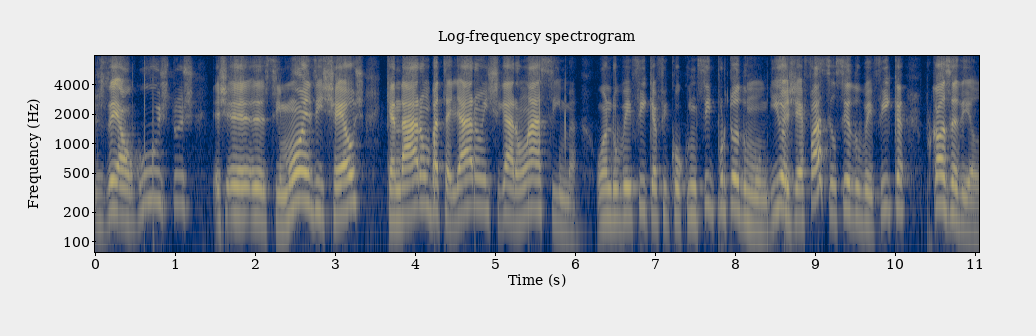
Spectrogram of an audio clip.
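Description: His pitch is high for a man, and his intonation is lively. He speaks at a moderate pace. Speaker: football podcast host. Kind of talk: casual chat.

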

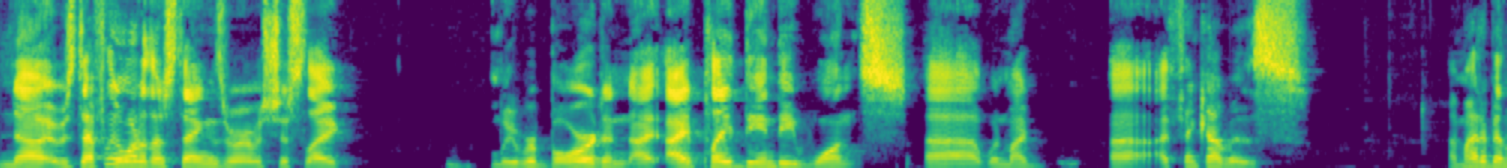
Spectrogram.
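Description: A man with a normal speaking voice at medium pitch and lively intonation, on a very clean recording with a silent background. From Texas. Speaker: Twitch streamer and podcaster. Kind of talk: casual interview chat.

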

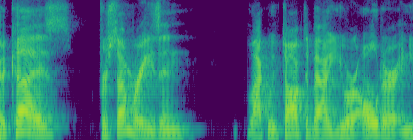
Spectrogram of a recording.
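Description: A man talks at a medium pitch and a moderate pace in a normal speaking voice. The recording is very clean, with a silent background. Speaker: podcast host. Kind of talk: casual chat. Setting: recording at home.

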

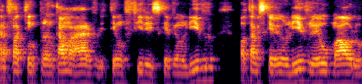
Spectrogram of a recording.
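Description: On a very clean recording with a silent background, a man speaks very fast in a flat monotone at a fairly low pitch. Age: 50s. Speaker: futsal fitness coach. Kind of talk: casual interview.

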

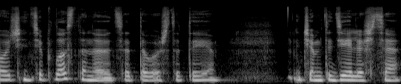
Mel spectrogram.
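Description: Her voice has a somewhat breathy quality. The woman's pitch sits in the medium range. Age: 20s. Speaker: psychology student and podcast co-host. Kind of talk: casual chat.

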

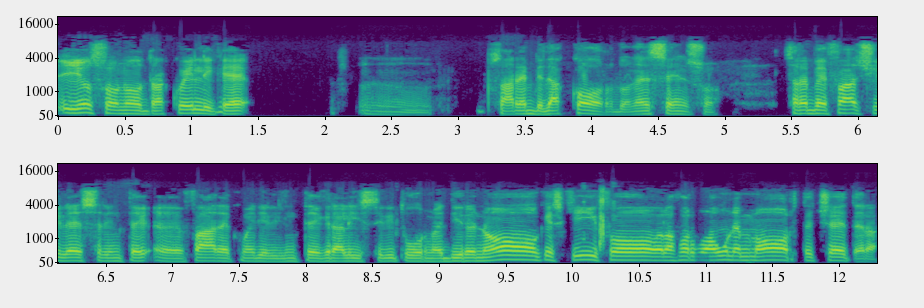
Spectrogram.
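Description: A man speaks with a dark, mellow tone and ordinary pitch variation. Long pauses come often. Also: medium pitch for a man, moderate pace, dry, close sound with no echo. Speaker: podcast host, motorsport journalist. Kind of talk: casual chat.

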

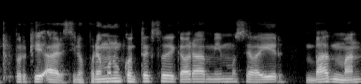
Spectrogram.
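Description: A man with a Chilean accent speaks in a fairly even intonation. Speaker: podcast host and editor. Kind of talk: casual chat.

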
